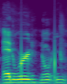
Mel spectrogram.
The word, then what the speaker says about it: Edward Norton: Edwin Norton. – All right, Kyle, you got it. All right, pronounced Edward Norton. – Oh, that's what I said. It's my accent.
